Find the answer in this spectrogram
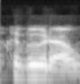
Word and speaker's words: Cavuto: how do you say his last name neil cavuto was um yes all the networks were covering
